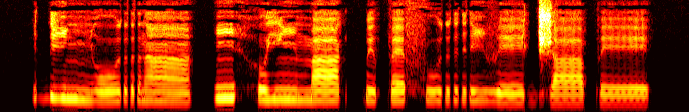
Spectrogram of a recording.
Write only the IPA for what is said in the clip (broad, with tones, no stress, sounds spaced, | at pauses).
ɗ i˦ ɲ oː˨ r ã˦˨ | ĩ˦ h ʊ˦ j ĩ˦˨ m aː˦ k͡p ɪ˦ p ɛ˦ f u˦ r i˦ β eː˨ d͡ʒ aː˨ p eː˨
